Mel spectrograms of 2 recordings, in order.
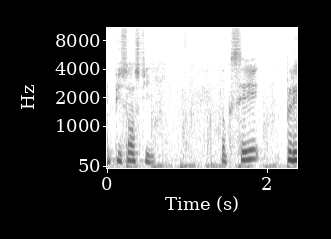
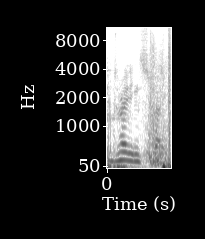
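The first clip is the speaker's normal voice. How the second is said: "Driving Strike" said with an English accent; name "Driving Strike" the English way, as a French player would; slower than usual. Real, not acted. Gamer naming Hercules' skill to viewers, English accent. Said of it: "Excusez mon accent anglais".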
